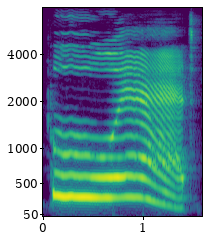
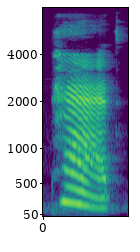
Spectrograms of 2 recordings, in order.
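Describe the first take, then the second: First: The word is sounded out slowly, sound by sound. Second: The word is said at an ordinary pace.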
